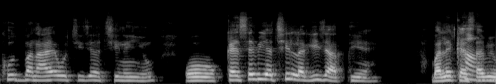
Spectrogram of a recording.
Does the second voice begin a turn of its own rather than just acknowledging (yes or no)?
yes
